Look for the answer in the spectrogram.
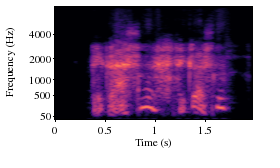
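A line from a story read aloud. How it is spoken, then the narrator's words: Enthusiastic doctor exclaiming. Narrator (Russian): с энтузиазмом воскликнул доктор Седлер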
